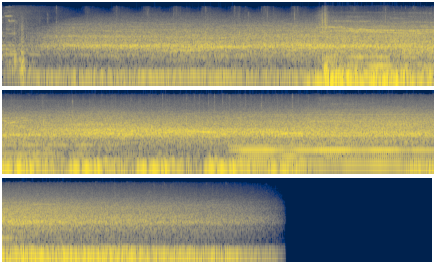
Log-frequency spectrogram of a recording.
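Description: A large stadium crowd cheering and screaming, building over the first few seconds, with a shrill whistle about six seconds in, over a low sustained hum. It fades and cuts off just before the end.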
